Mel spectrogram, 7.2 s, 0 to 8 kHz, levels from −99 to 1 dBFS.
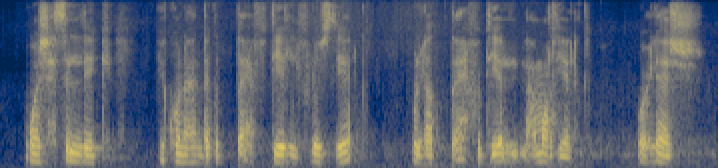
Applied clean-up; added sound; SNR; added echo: neural separator model SepFormer DNS4.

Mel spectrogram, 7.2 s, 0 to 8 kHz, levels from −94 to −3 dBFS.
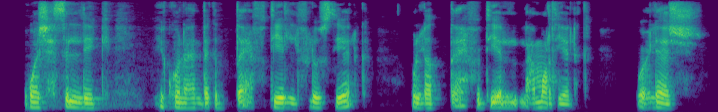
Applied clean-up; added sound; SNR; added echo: none; none; none; none.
